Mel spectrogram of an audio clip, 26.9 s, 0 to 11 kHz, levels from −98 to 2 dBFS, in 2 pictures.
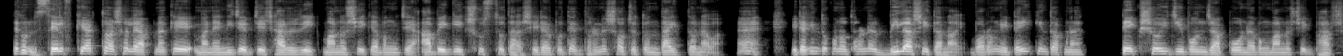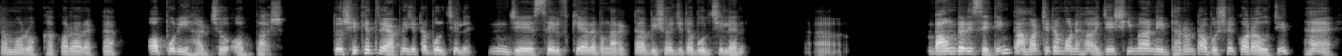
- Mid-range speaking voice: No, low, 130 Hz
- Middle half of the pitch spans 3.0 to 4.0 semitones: Yes, average, 3.4 semitones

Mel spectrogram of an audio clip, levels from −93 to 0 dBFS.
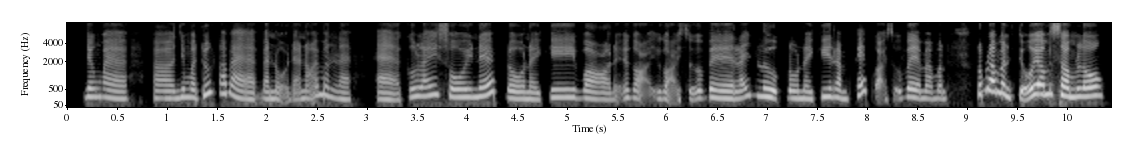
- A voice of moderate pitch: No, high, 245 Hz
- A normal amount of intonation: Yes, average, 4.7 semitones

